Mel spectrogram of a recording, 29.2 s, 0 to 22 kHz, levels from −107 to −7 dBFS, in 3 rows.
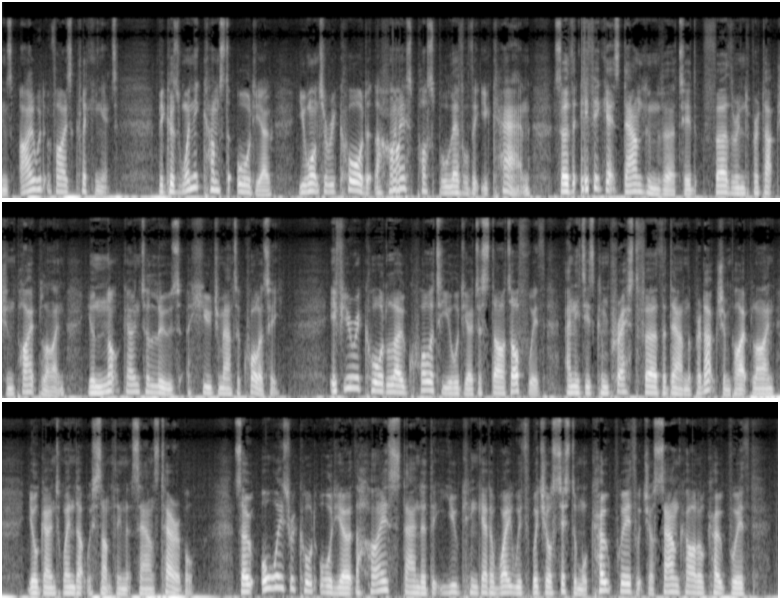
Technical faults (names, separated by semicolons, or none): chunks out of order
